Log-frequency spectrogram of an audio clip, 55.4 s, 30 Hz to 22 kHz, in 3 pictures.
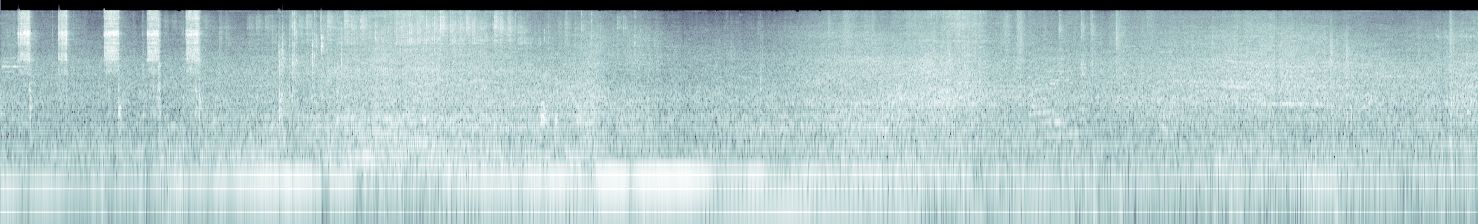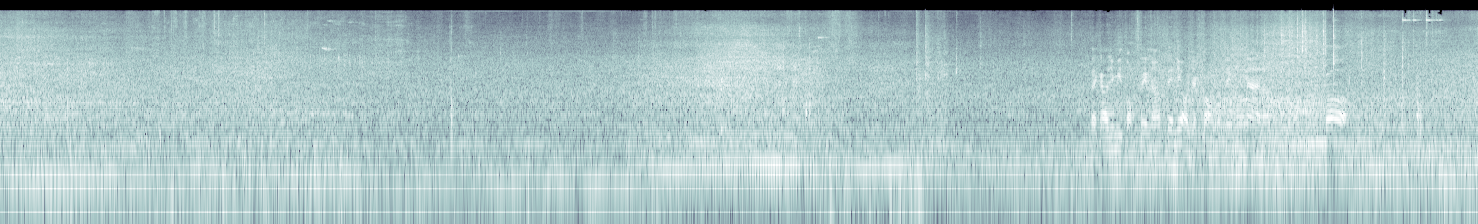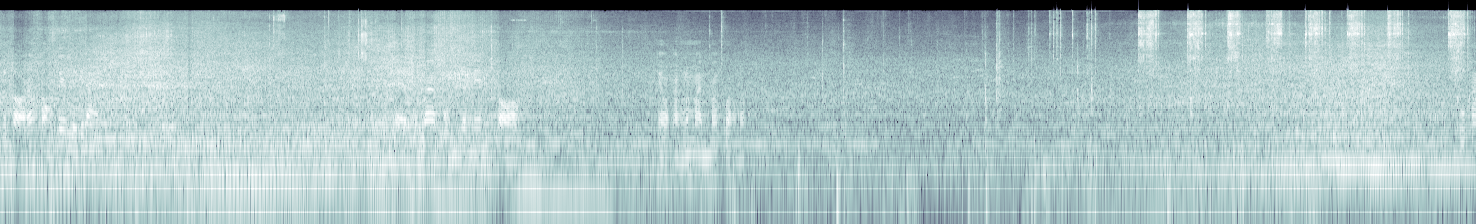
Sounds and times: Motor vehicle (road): 0.0s - 55.4s.

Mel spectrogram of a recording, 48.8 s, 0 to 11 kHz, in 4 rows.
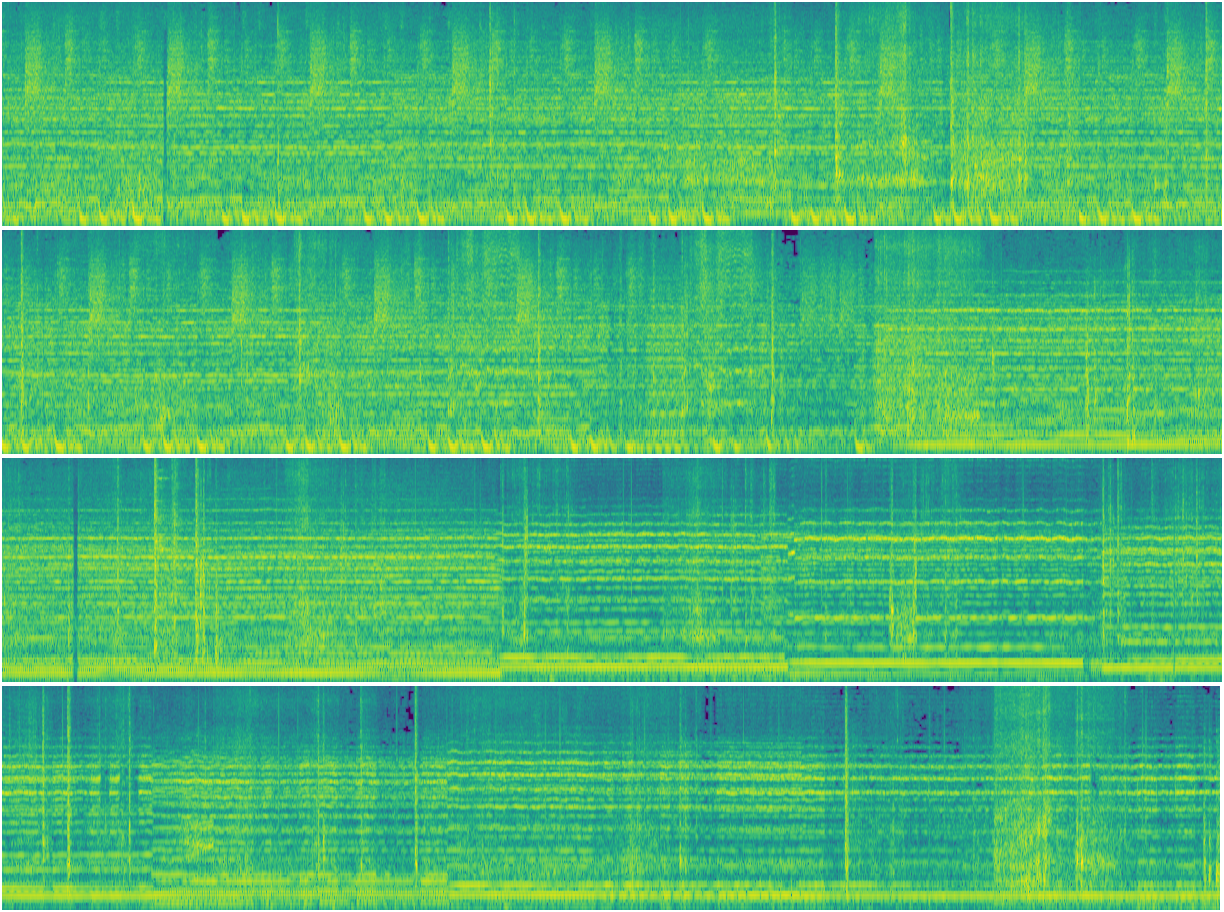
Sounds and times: Skateboard: 0.0s - 48.7s.

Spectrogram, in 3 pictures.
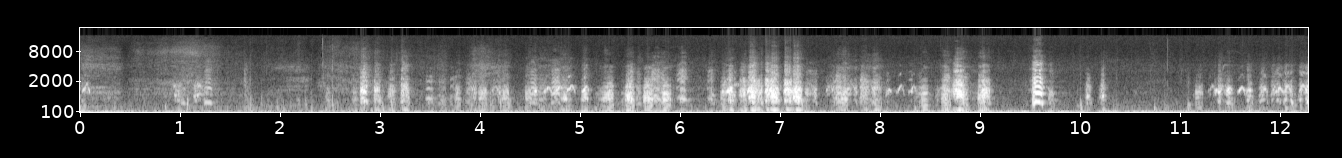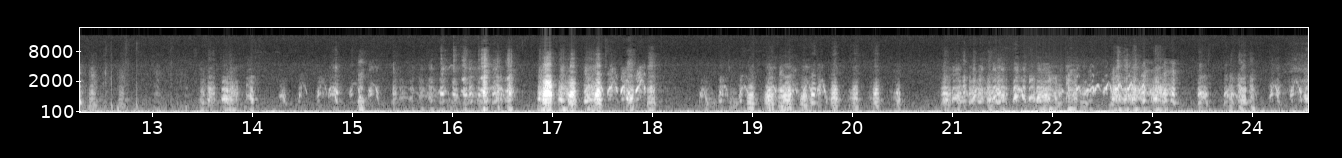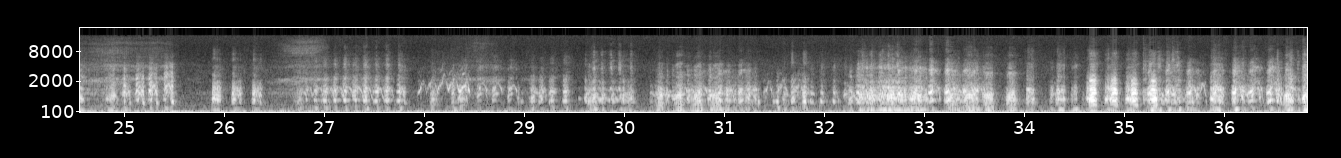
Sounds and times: Chicken, rooster: 2.5s - 10.3s, 11.1s - 12.8s, 13.5s - 36.8s.

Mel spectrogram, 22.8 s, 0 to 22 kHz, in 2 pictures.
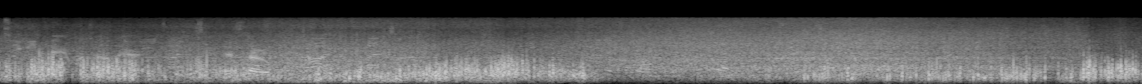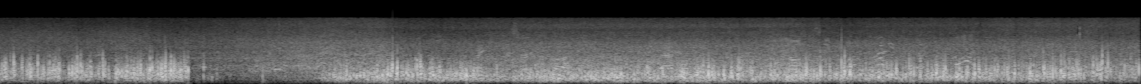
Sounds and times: Waves, surf: 0.0s - 22.8s.

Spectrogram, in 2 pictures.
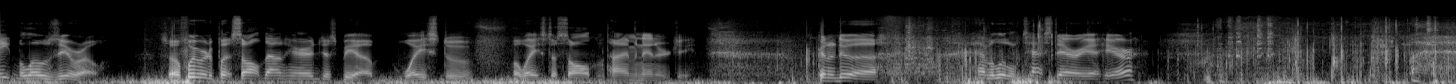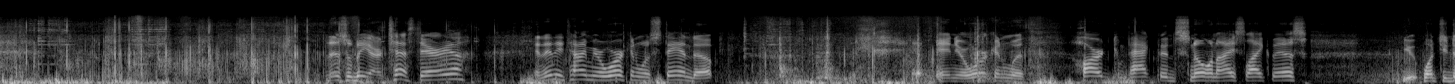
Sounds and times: Speech: 0.0s - 7.0s, 8.2s - 8.9s, 9.7s - 11.4s, 17.8s - 19.3s, 19.9s - 21.7s, 23.6s - 27.7s, 28.6s - 29.1s.

